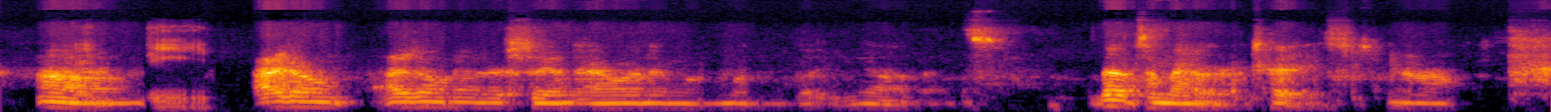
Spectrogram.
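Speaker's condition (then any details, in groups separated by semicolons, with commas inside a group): Cerebral palsy; present from birth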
